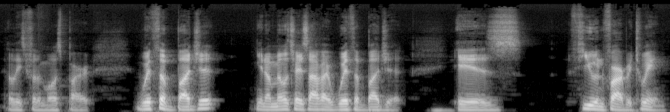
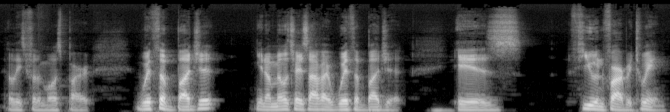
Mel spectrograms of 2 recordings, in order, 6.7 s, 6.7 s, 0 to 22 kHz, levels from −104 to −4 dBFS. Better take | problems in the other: neither | none

